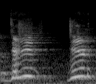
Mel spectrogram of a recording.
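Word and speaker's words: judge: जाए जज को पढ़ो, जज की इंग्लिश में डी साइलेंट है, अब उसको जज पढ़ दें तो लोग हंसेंगे, यार क्या पढ़ाई कर रखे हो।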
